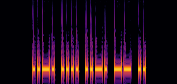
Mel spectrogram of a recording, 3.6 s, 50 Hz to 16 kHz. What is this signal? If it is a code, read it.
Morse code, heard as a keyed tone, about 25 wpm, 700 Hz. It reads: FHFMI
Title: Code Groups - 5 Letter:Numbers - 25wpm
